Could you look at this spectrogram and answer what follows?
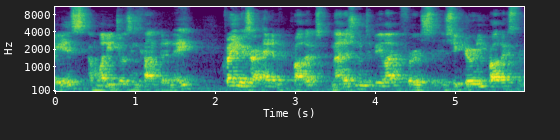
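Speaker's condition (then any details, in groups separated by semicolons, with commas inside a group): No condition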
